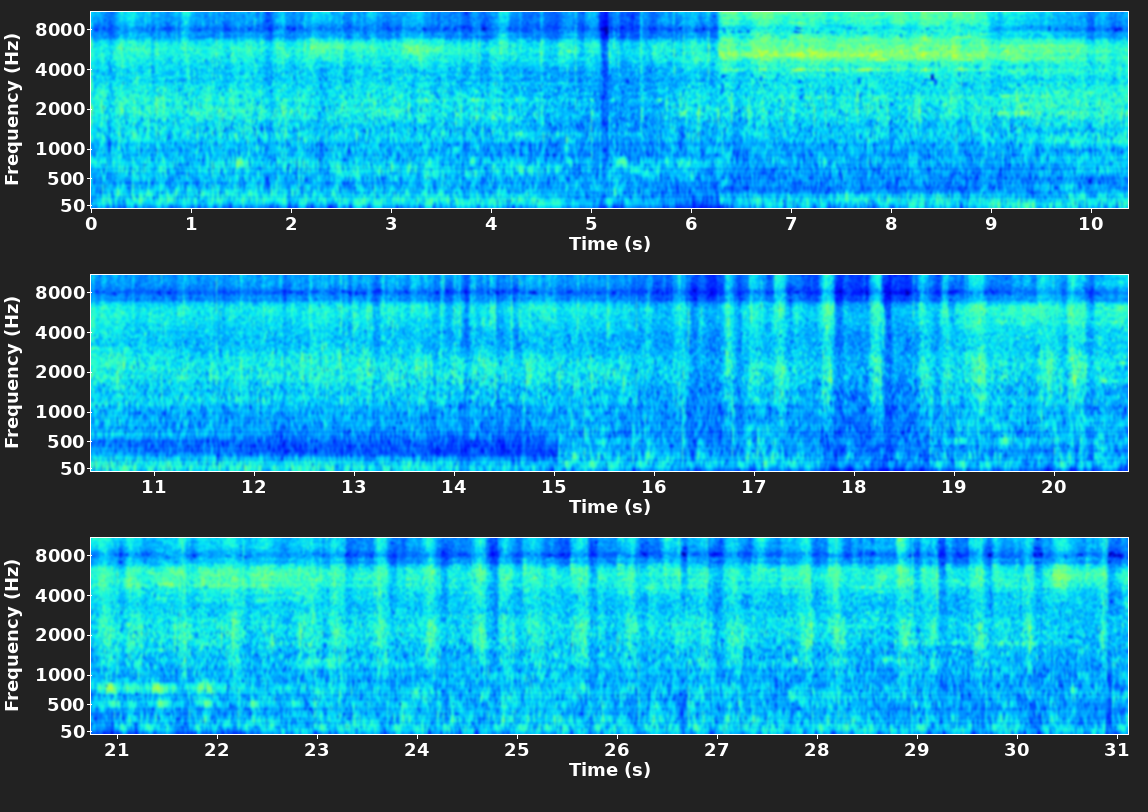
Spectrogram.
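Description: Music playing over the steady noise of a football stadium crowd.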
